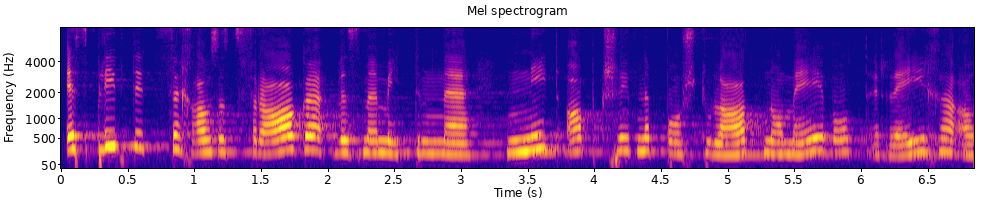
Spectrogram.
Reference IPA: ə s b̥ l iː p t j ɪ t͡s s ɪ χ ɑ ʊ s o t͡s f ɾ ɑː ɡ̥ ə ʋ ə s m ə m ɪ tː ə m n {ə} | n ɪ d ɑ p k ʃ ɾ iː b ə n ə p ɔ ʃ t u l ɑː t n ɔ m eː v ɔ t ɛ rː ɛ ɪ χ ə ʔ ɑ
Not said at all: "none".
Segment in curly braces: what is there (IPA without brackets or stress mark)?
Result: ə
